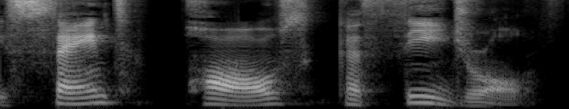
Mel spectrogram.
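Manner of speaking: "Saint Paul's Cathedral" slow, stress on "Saint", falling at the end; slow teacher model phrase; model for repeating. Shown as a demonstration. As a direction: say it slowly for the class to echo. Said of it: "read after me".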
